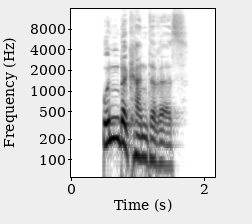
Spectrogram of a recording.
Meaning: strong/mixed nominative/accusative neuter singular comparative degree of unbekannt
- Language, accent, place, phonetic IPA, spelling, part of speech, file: German, Germany, Berlin, [ˈʊnbəkantəʁəs], unbekannteres, adjective, De-unbekannteres.ogg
